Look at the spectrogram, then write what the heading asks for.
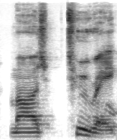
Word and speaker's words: Maj Toure: He just taught me how to say Maj Toure, because that's the right way to say it, right?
